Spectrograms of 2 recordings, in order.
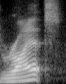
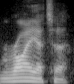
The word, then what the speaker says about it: riot: is the card riot be careful of the pronunciation right riot riot and rioter rioter rioter yeah it has a sound in it that isn't there in the letter is it for yes and we say yet riot riot riot okay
